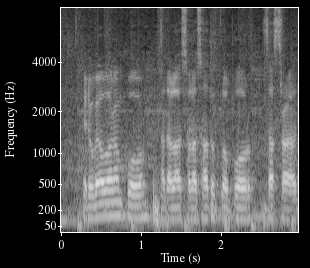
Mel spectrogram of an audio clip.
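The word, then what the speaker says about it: 江戸川乱歩: Jika diucapkan dengan aksen Jepang, Edogawa Rampo terdengar seperti Edgar Allan Poe.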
